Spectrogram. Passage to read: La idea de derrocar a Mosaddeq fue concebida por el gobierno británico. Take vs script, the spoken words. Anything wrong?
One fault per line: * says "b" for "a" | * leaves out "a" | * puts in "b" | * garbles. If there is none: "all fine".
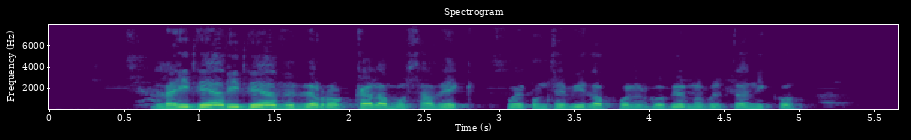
* puts in "idea"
